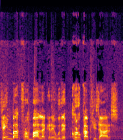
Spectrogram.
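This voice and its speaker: A man's voice: high voice, sing-song, a little fast, pushed and bright, a little hiss or hum, full character voice. A man playing a bitter, contemptuous farmer in a video game, griping with heavy sarcasm. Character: embittered, scornful male farmer, burned out by tax men. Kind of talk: dramatic video game acting.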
